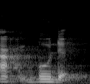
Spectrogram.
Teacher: kata abuda di akhir adalah qolqolah kubro karena kita berhenti membaca maka dibaca Qalqalah bunyinya ada di tenggorokan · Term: qalqalah kubro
